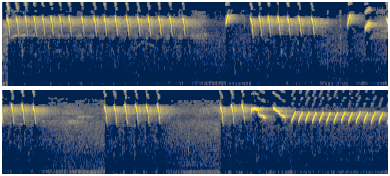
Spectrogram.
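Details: A crested jay giving a fierce "shooting" song as master audio: fast, high, metallic rattling bursts, each one to two seconds long with brief pauses between, over a faint low rumble.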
